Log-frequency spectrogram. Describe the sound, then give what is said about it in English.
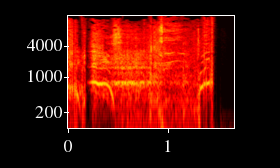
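A loud, harsh human scream, heard during a chase by Nate Diaz's entourage, lasts about a second and a half, holding a high strained pitch that bends downward, swells again near the end, then cuts off abruptly into silence. “that scream, that screech, that yelp, yeah, let's hear it.”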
